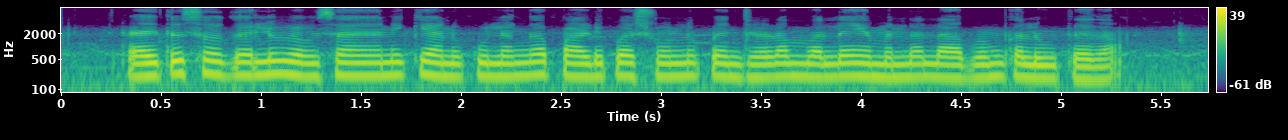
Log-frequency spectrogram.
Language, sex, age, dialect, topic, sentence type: Telugu, male, 18-24, Telangana, agriculture, question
